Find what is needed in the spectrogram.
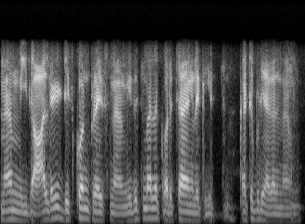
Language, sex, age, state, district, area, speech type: Tamil, male, 18-30, Tamil Nadu, Dharmapuri, urban, conversation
